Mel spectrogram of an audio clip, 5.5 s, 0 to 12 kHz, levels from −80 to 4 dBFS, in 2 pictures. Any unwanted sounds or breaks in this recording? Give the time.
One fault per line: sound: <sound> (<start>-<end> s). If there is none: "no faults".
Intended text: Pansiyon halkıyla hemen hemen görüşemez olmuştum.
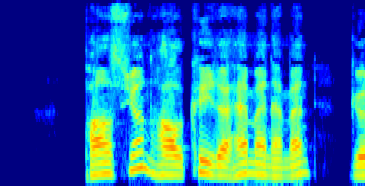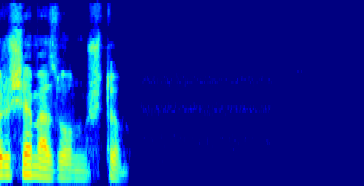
no faults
